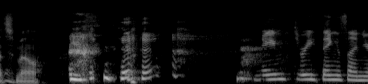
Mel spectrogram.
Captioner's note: laughs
